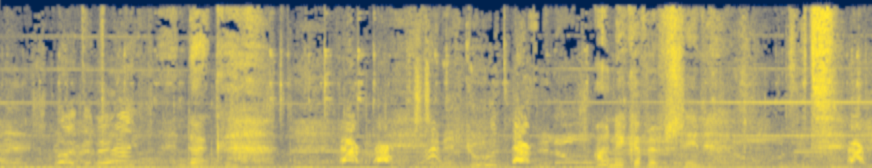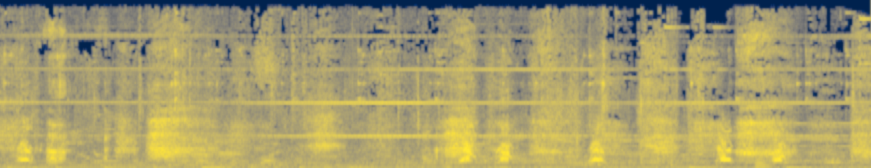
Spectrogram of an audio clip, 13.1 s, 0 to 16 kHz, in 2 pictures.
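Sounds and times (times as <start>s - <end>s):
noisy rumbling noise: 0.0s - 13.0s
speech: 0.6s - 8.0s, 11.9s - 12.6s
dog barking and yipping: 2.6s - 4.0s, 9.9s - 11.2s.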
